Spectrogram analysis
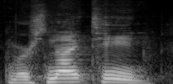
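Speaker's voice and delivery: ordinary talk, nothing marked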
